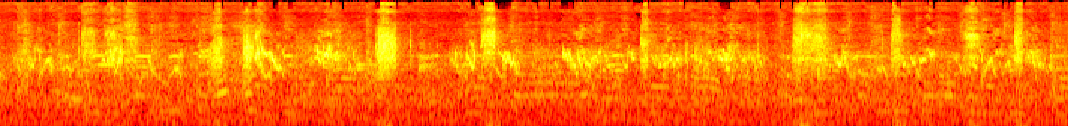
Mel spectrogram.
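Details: Contented budgies chirping and squawking: harsh short squawks punctuate rapid high twitters and warbles, the chatter flowing without a break.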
